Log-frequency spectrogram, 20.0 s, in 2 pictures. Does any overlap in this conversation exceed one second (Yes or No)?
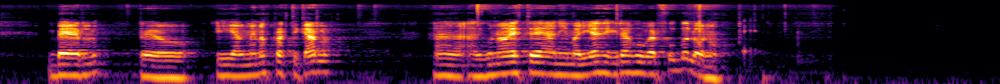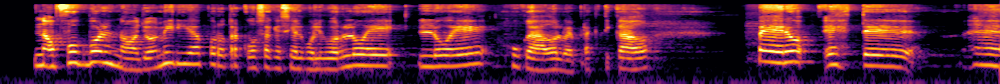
No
